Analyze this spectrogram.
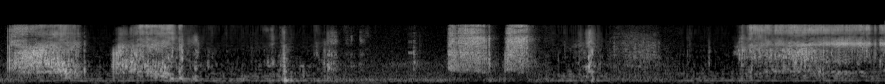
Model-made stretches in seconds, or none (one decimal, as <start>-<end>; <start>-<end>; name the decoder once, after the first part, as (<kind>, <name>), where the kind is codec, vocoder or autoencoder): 0.4-3.3 (vocoder, BigVGAN v2); 5.5-6.1; 6.8-8.9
